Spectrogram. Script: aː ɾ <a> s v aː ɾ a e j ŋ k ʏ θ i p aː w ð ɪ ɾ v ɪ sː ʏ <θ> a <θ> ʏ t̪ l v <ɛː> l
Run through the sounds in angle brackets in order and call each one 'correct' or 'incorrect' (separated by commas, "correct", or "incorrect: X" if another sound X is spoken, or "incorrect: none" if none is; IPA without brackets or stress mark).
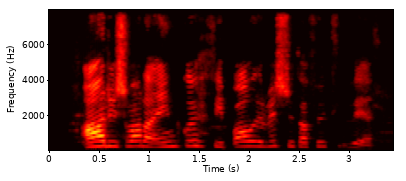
incorrect: i, correct, incorrect: f, correct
